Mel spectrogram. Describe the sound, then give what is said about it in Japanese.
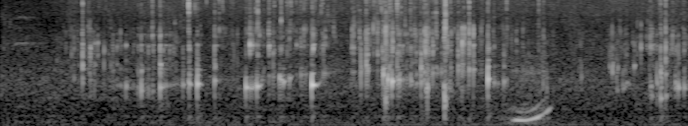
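Irregular splashes and drips as lukewarm water rinses foam off a person's face into a washbasin, quiet and intimate, with a brief rising murmur of a voice near the end. “それじゃあ泡を落としていくね。”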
